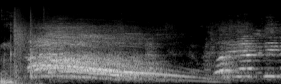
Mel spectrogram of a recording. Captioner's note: audience cheering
